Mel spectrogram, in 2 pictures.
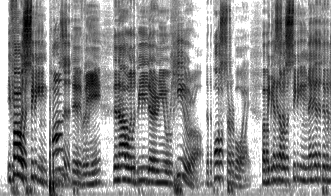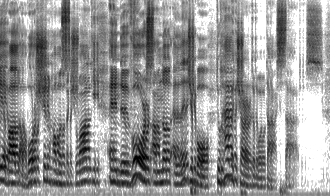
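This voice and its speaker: A man with a Polish accent talks at a fairly quick pace in a high pitch, with lively intonation and hardly any pauses. Noticeable background noise and audible room echo surround his voice. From Poland. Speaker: pastor. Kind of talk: speech to audience. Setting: stage with audience. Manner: animated.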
